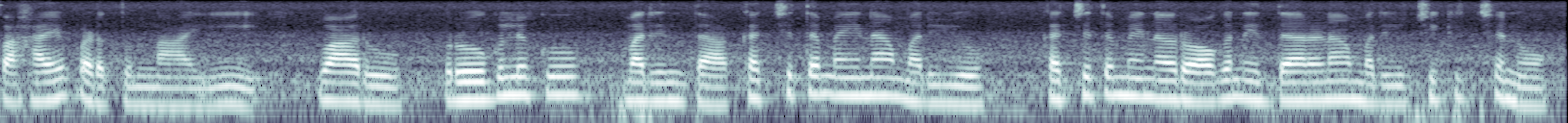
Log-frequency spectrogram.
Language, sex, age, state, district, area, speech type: Telugu, female, 45-60, Andhra Pradesh, Konaseema, rural, spontaneous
